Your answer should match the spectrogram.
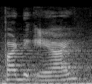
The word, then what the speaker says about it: Padai: So this term is pronounced in three different ways. Padai, it's a Hindi term, it's nothing but study. Pad AI is study AI. Padai is a Tamil term which is way in English.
